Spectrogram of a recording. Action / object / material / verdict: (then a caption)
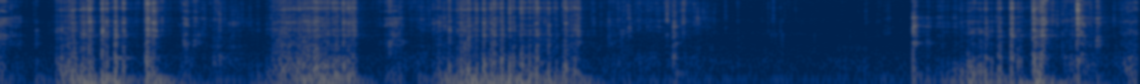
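scrape / bar of soap scraped with a knife blade / soap / none. A utility knife blade, held with long dark nails, scrapes and carves a solid white rectangular bar of dry soap. Dry, crunchy shaving strokes come in repeated bursts with a bright rasp over a low rumble. A quiet pause falls near the middle before sharper cuts resume.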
